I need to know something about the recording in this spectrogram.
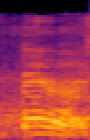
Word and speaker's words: Bexar: Anybody from Bear County? All right. Bear spelled Bexar. B-E-X-A-R.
